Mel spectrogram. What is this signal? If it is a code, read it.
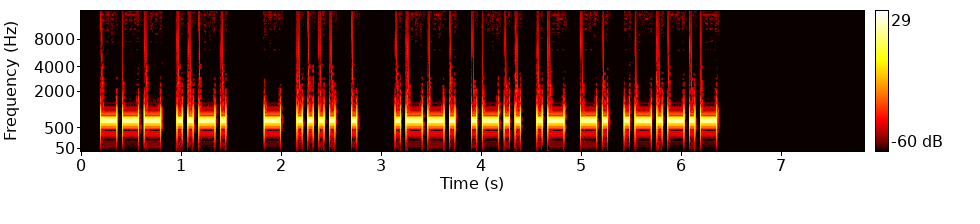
Morse code, heard as a keyed tone, about 22 wpm, 700 Hz. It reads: OF THE PLAN.
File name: practice / 22wpm / Sentences with 8-Word Phrases - 22wpm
